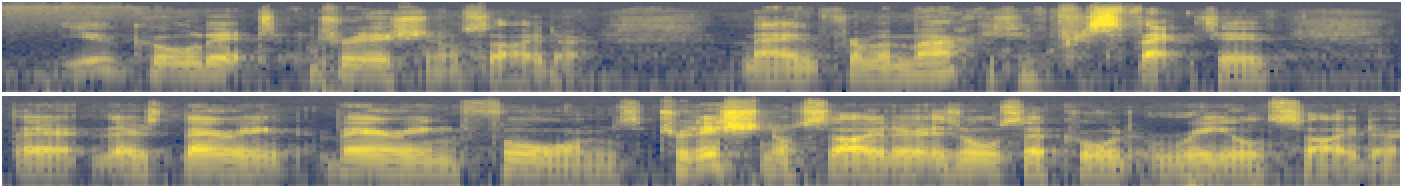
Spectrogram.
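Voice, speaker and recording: A speaker with a West Country accent talks at a moderate pace. The intonation is lively. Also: man, medium pitch for a man. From West Country England. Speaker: cider maker. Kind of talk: interview. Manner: halting.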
